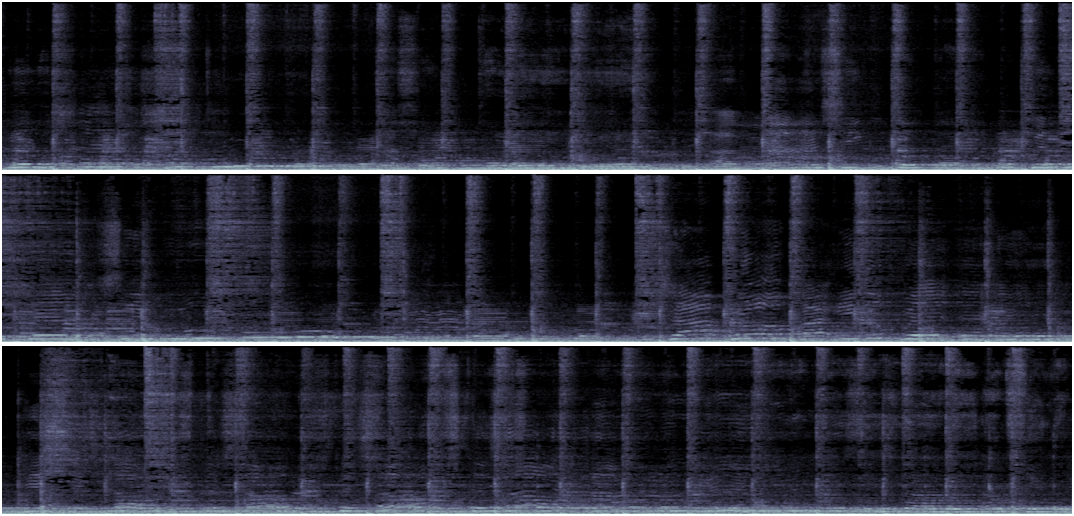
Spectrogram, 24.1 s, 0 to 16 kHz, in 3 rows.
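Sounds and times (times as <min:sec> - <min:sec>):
woman singing: 0:00.0 - 0:12.1, 0:12.8 - 0:24.0
drum kit beat: 0:00.0 - 0:24.0
live band playing: 0:00.0 - 0:24.0.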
